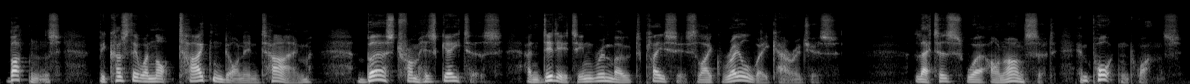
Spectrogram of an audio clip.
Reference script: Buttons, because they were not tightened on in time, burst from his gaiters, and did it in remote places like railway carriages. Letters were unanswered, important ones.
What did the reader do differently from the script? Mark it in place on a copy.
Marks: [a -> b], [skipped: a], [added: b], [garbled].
Buttons, because they were not tightened on in time, burst from his gaiters, and did it in remote places like railway carriages. Letters were unanswered, important ones.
